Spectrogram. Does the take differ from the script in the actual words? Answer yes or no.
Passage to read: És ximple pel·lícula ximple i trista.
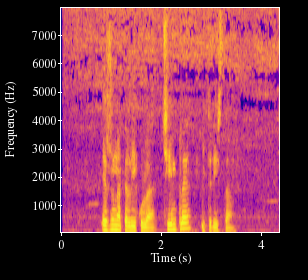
yes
